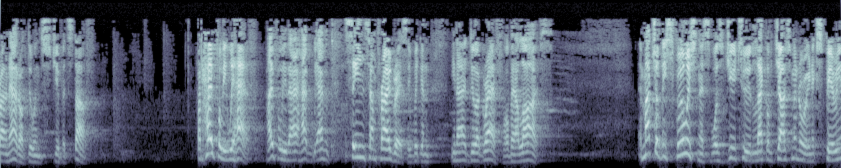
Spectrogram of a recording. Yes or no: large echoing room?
yes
